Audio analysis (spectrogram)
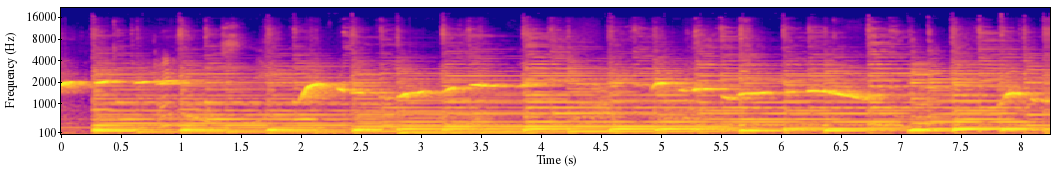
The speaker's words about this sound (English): Anybody whistle? Ready?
